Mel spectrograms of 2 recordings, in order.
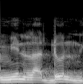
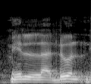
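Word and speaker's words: من لدن: Ada huruf lam ya min ladun gitu ya. Ya. Min dengan lam ya bukan min ladu mil ya. Jadi bunyi nun sukun itu digabung ke lam tapi dia bila ghunah tidak diiringi dengan dengung.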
